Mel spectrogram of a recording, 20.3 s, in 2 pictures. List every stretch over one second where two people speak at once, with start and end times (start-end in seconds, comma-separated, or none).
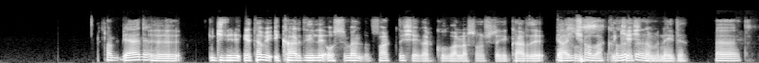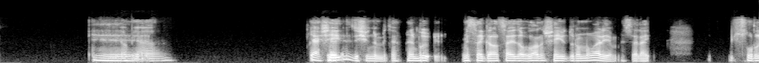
7.4-8.8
